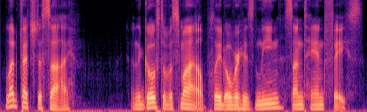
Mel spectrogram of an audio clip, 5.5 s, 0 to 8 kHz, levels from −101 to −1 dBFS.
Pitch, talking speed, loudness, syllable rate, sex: 105 Hz, 185 wpm, -18 LUFS, 4.7 syllables/s, male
